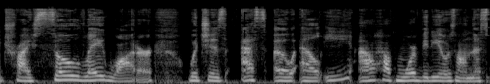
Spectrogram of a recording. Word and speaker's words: sole: Soleil water, which is S-O-L-E. I'll have more videos on this, but it's pronounced Soleil, but it's spelled S-O-L-E, about the benefits of pink Himalayan salt.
